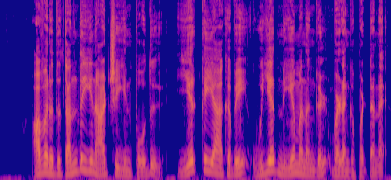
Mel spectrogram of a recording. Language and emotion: Tamil, neutral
